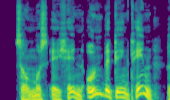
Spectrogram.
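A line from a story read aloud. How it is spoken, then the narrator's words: Shouting. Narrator (German): rief Old Firehand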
